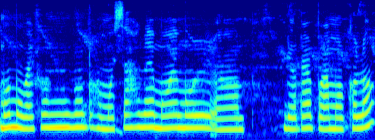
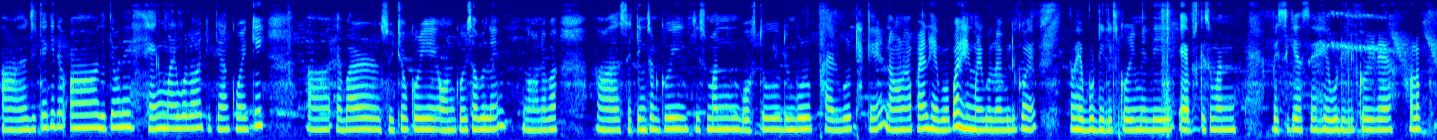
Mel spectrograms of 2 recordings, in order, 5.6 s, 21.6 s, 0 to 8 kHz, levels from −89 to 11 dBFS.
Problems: constant background noise, background conversations at intervals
